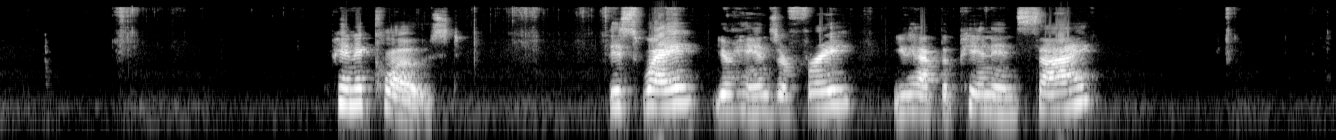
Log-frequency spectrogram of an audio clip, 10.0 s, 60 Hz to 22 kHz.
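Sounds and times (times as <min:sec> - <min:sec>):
plastic crinkling rustle: 0:00.8 - 0:02.3, 0:03.5 - 0:04.7.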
